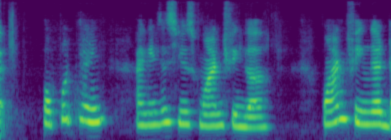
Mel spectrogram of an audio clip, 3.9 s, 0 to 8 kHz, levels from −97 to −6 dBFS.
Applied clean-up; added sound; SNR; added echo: neural mask model DeepFilterNet 3.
